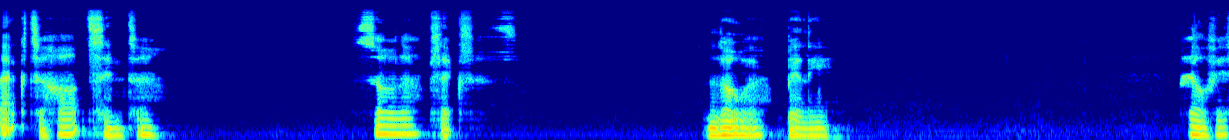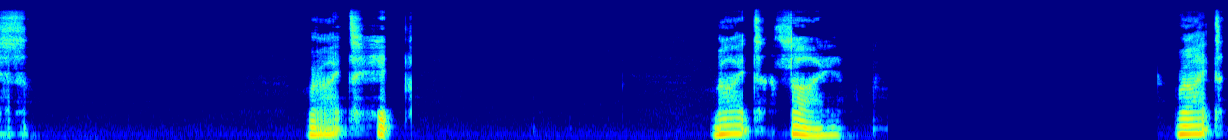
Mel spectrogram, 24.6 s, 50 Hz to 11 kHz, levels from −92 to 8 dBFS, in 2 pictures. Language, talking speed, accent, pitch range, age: English, 35 wpm, British, 125-140 Hz, 50-69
